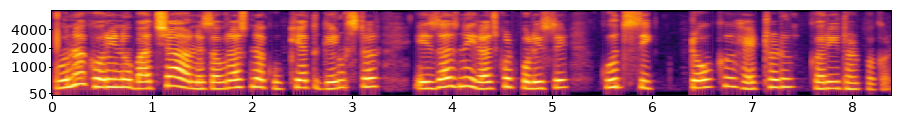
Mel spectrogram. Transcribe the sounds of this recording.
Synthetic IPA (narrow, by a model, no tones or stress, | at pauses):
ɡunakʰoɾinobad̪ʃaənesəwɾaʃʈnakukʰjat̪ɡɛŋɡsʈəɾ | ezad͡ʒniɾad͡ʒkoʈpolise | ɡ̥ʊd̪ʱsik̚ | ʈokɦɛʈʰəɽkəɾid̪ʱəɭpəkəɽ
